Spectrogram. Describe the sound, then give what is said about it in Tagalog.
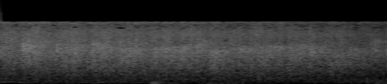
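A church audience applauds, a steady, even wash of clapping that lasts about four seconds and fades slightly toward the end. “Palakpakan nga po natin ng Lord.”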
